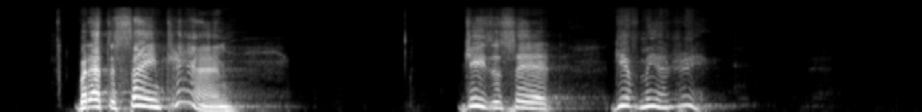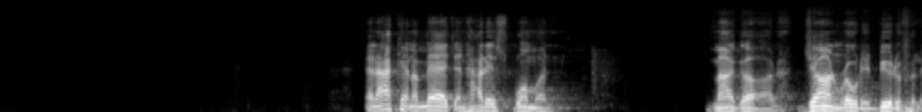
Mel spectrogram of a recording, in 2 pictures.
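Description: An elderly man preaches with feeling through a microphone, pausing between phrases.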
